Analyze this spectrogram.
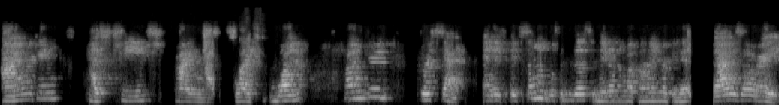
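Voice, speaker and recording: A woman speaks in an animated tone at a moderate pace, with ordinary pitch variation. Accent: American. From Brooklyn, New York. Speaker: structural ironworker. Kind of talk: casual chat.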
